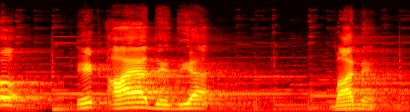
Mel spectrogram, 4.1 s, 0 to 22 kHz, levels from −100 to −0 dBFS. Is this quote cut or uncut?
uncut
